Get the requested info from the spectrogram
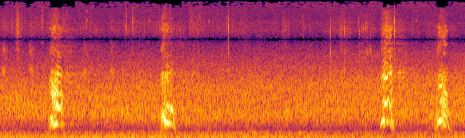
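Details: Golden retriever 'talking': four short, yelping moans, each under half a second, scattered across a few seconds, with quiet pauses between them and faint background hiss.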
